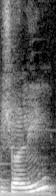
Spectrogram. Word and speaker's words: Jolie: i really like like if you're pronouncing it in the french way like jolie i think that's really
